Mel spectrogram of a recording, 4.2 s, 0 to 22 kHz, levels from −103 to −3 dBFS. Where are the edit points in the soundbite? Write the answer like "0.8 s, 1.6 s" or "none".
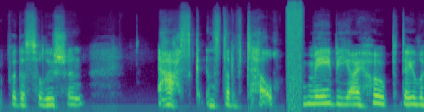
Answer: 3.0 s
